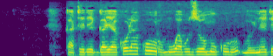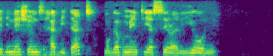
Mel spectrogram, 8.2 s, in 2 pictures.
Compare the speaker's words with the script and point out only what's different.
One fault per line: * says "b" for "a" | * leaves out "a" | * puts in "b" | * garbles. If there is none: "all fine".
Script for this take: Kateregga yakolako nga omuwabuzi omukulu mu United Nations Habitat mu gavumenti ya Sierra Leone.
* leaves out "nga"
